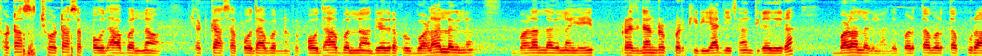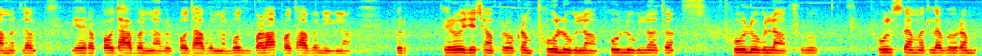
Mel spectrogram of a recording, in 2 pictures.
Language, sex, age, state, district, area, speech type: Maithili, male, 30-45, Bihar, Purnia, urban, spontaneous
